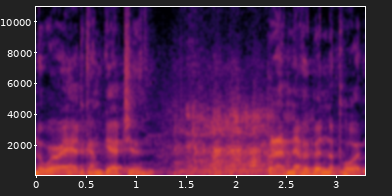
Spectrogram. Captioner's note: audience laughing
